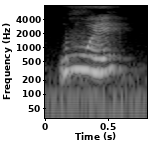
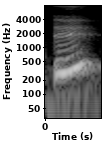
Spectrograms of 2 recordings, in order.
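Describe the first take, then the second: First: The vowel glides from rounded to open. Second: The vowel stays the same throughout. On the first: This is an accepted, easier pronunciation. "il est acceptable de prononcer comme une diphtongue oué" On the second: This is the standard pronunciation. "La vraie prononciation doit être U, une monophtongue"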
